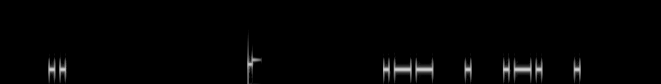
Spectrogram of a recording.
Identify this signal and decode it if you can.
Morse code, heard as a keyed tone, about 21 wpm, spaced as for 16 wpm, 700 Hz. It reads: I WERE
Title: 2x Character Spacing - Top 200 Words - 22wpm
